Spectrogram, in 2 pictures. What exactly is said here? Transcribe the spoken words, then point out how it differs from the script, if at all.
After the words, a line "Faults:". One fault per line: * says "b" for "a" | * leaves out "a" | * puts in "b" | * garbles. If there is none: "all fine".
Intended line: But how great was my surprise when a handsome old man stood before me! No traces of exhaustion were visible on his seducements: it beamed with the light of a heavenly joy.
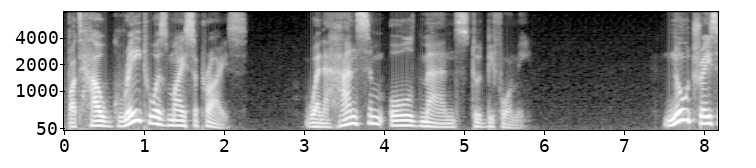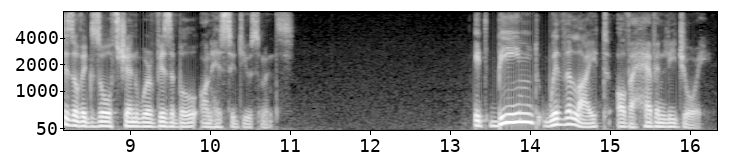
But how great was my surprise when a handsome old man stood before me! No traces of exhaustion were visible on his seducements: it beamed with the light of a heavenly joy.
Faults:
all fine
